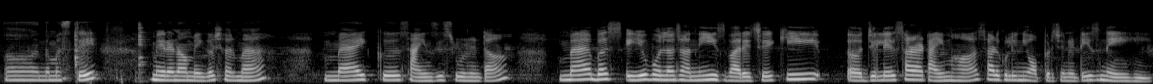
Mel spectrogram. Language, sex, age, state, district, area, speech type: Dogri, female, 30-45, Jammu and Kashmir, Jammu, urban, spontaneous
